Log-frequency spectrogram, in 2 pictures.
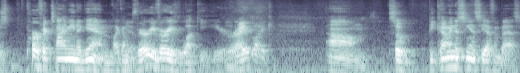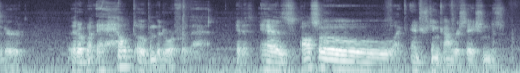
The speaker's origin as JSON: {"language": "English", "region": "Michigan", "country": "United States", "said": "George Castro was talking to me, because we're both from Michigan."}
